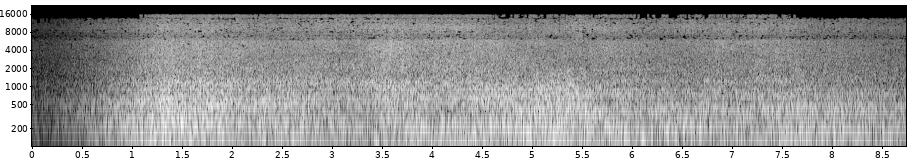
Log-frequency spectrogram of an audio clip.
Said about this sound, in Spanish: Te cruzan la calle y de repente escuchas y ves la inmensidad del mar y notas los rayos del sol en la poca piel que sale de las sábanas.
